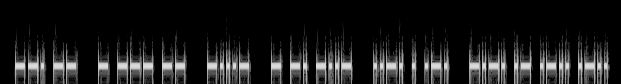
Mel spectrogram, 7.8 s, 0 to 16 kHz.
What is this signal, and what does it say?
Morse code, heard as a keyed tone, about 30 wpm, 700 Hz. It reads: GM TOM <BT> TNX FER CALL
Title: Common QSO Phrases Encore 30wpm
